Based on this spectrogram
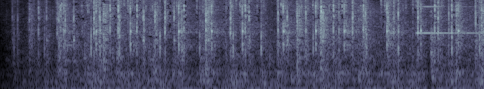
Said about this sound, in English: But anyway, ended up taking typing and absolutely loved it. Loved typing. I literally fell in love with the typewriter.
